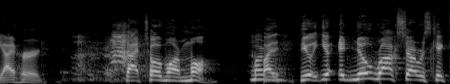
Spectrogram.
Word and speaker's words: Chateau Marmont: You don't pronounce the T, I heard. Chateau Marmont.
